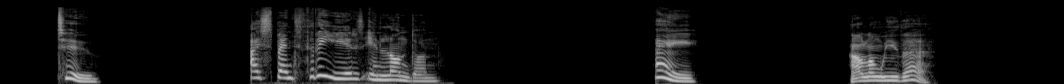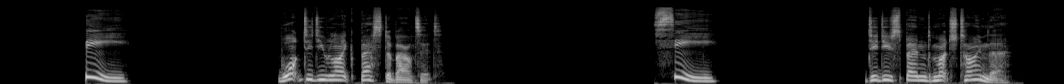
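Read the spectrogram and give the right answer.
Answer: B: What did you like best about it?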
